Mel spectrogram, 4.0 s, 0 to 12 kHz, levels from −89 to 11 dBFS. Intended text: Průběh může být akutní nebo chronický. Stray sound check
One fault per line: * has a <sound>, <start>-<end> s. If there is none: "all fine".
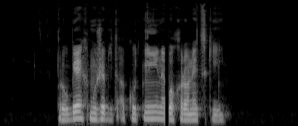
* has a dropout, 2.2-2.3 s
